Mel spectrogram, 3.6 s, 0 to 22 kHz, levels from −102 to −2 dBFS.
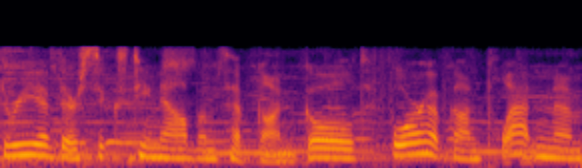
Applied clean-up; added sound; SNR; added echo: none; none; none; none.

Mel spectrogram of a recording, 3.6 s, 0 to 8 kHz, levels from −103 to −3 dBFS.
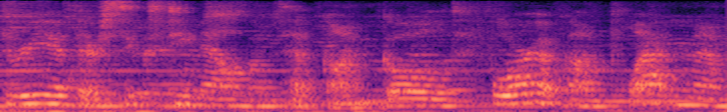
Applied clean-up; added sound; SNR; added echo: none; none; none; reverberation time 0.2 s.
